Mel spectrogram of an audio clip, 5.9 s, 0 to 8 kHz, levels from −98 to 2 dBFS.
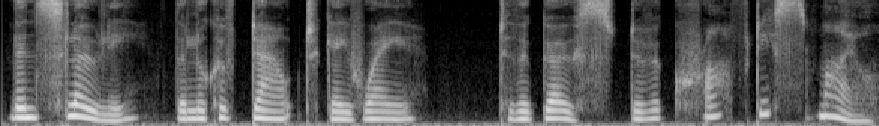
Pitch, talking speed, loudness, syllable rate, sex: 190 Hz, 155 wpm, -20 LUFS, 3.6 syllables/s, female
